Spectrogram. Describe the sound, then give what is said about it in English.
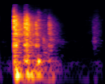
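Dice rolled during a tabletop game turn clatter in a single quick rattling burst lasting about half a second, followed by a faint tap. “You can't do jack-all, but you can roll some dice of fate.”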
